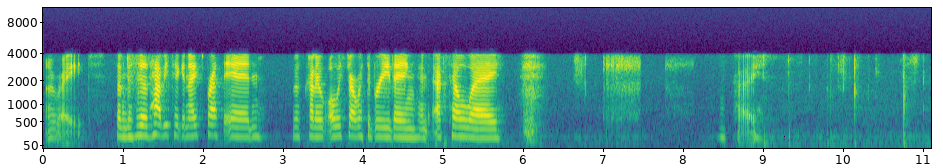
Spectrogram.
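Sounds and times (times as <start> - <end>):
speech: 0.0 - 6.2, 8.4 - 9.1
tarot cards being shuffled: 9.3 - 11.0.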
